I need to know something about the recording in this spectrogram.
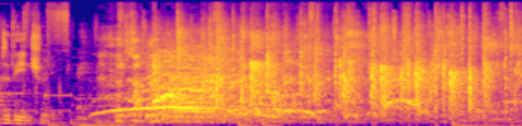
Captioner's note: cheers and applause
